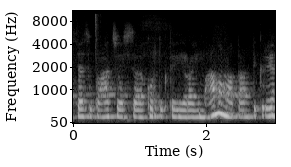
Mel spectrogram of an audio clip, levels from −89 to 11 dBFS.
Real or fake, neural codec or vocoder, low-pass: fake; vocoder, 44.1 kHz, 128 mel bands every 512 samples, BigVGAN v2; 9.9 kHz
